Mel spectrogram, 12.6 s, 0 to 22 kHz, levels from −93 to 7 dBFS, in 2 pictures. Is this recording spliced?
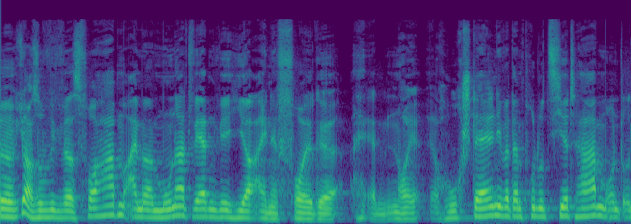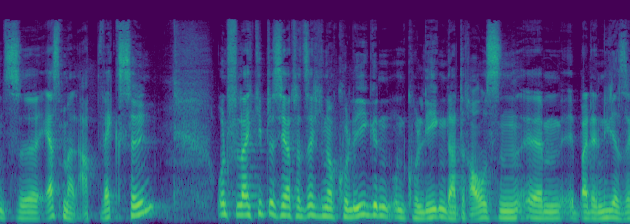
no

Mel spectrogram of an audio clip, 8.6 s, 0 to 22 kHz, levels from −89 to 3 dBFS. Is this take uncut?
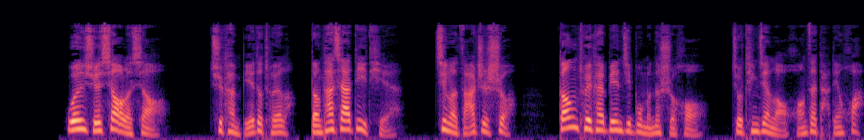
no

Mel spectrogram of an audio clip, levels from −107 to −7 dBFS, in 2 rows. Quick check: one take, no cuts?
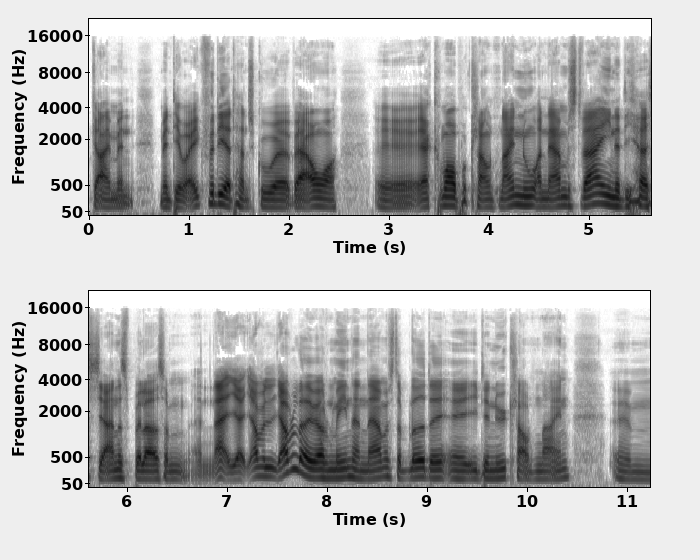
yes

